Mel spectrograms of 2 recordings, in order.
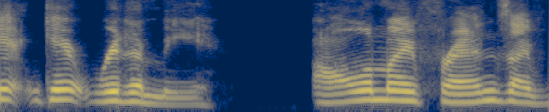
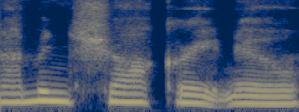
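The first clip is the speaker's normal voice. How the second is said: put-on whisper, much quieter and slower; 10 dB quieter than usual. Telling the viewers what she just said, repeat her words in a whisper. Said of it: "she just whispered".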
